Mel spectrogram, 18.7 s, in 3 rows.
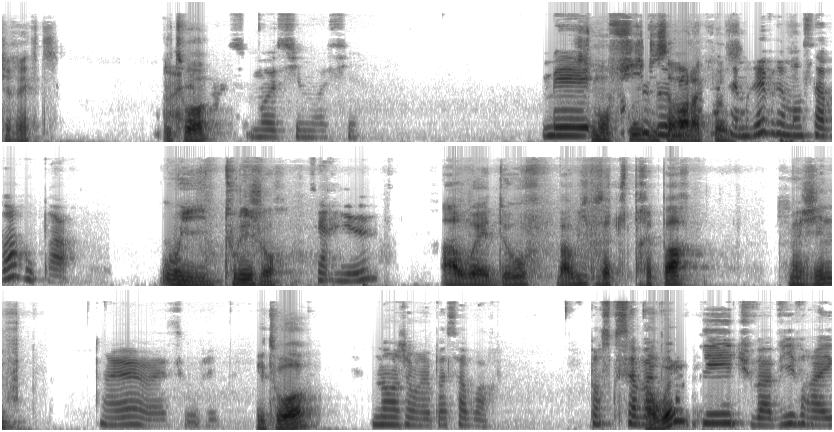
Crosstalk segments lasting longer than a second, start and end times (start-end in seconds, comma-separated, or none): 4.3-5.6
